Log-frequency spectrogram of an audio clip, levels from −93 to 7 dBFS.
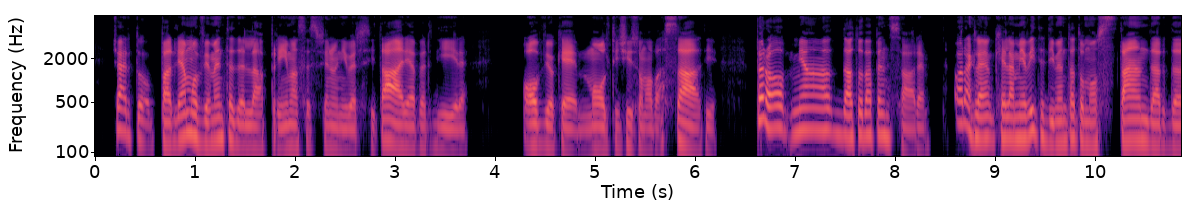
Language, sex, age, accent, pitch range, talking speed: Italian, male, 20-39, native, 120-190 Hz, 165 wpm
